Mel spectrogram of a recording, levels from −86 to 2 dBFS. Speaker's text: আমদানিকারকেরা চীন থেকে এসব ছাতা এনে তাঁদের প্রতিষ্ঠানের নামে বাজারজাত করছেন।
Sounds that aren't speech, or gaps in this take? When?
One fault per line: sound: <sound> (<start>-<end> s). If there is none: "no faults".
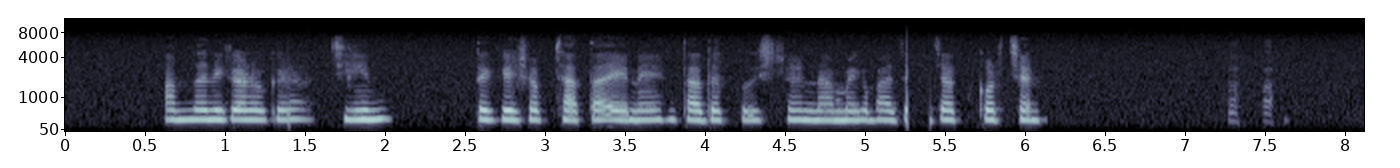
sound: dropout (5.3-5.4 s)
sound: laugh (7.2-7.6 s)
